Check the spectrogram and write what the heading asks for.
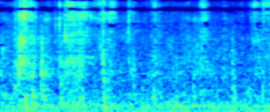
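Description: Cardboard door of an advent calendar being pried and pulled open by hand, with faint rustling and scraping of the card as a small jam jar is worked out of its compartment.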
